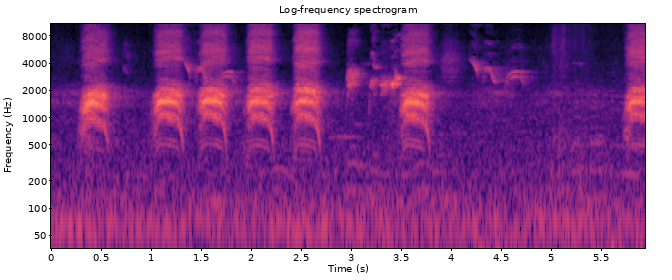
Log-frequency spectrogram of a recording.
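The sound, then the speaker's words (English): Crows caw to one another in a quick series of harsh calls, about six loud bursts in the first three seconds, then another caw and softer chatter, with one more caw at the very end. “The crows are having their day. They're all talking to one another right now.”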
